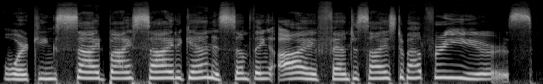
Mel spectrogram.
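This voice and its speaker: A woman's voice: high-pitched, steady tone, measured pace, dry recording, clean studio sound. A woman playing a self-assured, flirty female bat spy with poised delivery in a fan audio drama. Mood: confident.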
